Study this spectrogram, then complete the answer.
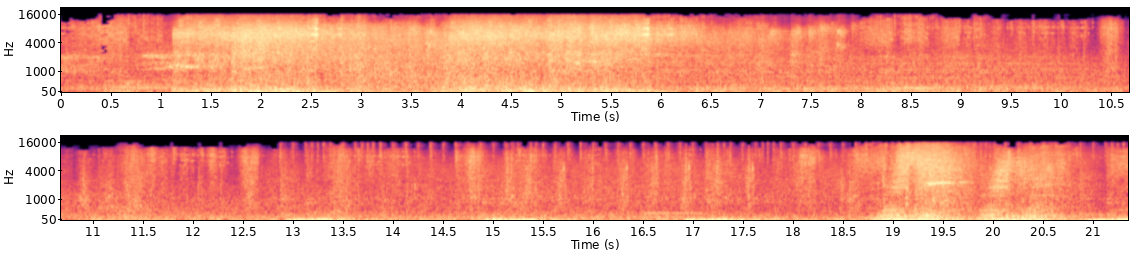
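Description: Electric bolts crackle and zap in short bursts.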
